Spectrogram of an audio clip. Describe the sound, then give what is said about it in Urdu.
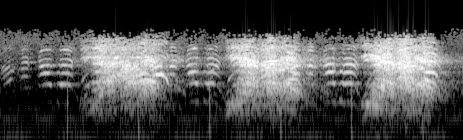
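A crowd chants a slogan in three loud, massed bursts. Each burst is preceded by a single voice leading the call, so lead and crowd alternate in a regular back-and-forth. “آپ کے منہ میں اگر زبان ہے تو یہ نعرہ ہر زبان پہ آنا چاہیے نا.”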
